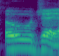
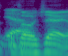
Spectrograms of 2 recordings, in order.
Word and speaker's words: Ogier: It's actually pronounced OJ. I know it's I got it wrong too. I was like, oh yeah, it's like French, right? I was like, no, it's OJ.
